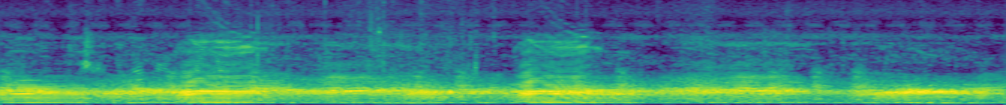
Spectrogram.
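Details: Bullfrogs on a rainy day drone in deep, resonant, cow-like moans that swell and overlap without pause.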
